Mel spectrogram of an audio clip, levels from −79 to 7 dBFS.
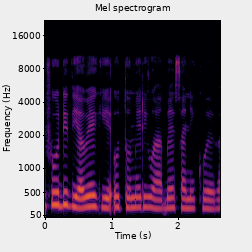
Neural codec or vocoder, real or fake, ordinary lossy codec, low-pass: autoencoder, 48 kHz, 128 numbers a frame, DAC-VAE, trained on Japanese speech; fake; none; 10.8 kHz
